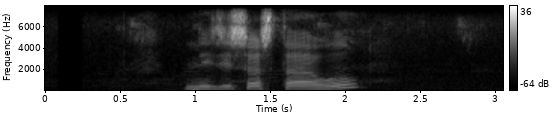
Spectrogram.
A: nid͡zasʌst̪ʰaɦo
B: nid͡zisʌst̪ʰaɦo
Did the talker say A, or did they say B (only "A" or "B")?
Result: B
